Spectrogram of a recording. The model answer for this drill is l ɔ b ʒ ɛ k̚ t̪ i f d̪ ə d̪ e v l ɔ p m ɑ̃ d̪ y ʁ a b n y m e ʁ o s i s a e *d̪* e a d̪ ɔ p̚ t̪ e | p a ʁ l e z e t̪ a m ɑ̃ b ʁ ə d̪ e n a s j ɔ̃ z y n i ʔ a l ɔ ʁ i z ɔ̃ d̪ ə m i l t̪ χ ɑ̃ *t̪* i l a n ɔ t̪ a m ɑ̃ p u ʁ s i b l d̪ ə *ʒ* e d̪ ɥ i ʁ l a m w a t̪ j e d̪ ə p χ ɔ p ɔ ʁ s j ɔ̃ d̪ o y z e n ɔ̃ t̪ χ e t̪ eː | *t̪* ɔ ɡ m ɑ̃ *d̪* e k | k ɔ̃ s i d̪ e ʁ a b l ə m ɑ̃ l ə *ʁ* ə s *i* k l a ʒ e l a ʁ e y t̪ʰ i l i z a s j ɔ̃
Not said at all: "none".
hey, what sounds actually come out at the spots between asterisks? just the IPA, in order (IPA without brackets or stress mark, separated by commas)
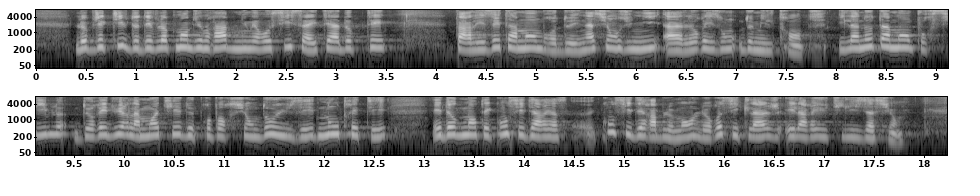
t̪, t̪, ʁ, d̪, t̪, ʁ, i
